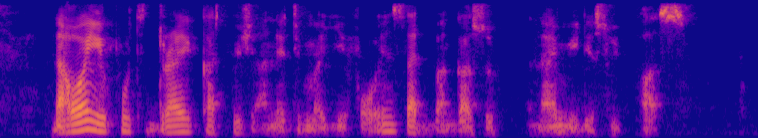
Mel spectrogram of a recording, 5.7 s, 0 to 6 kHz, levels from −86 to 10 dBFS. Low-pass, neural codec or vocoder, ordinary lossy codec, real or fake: 5.4 kHz; vocoder, 22.05 kHz, 80 mel bands, HiFi-GAN; AAC, 48 kbps; fake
